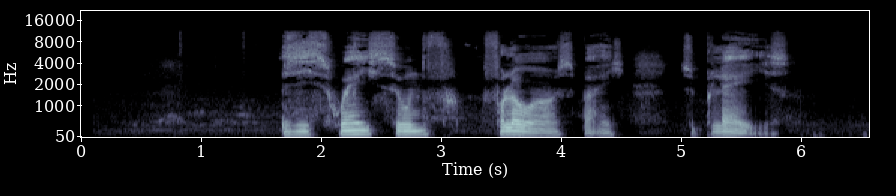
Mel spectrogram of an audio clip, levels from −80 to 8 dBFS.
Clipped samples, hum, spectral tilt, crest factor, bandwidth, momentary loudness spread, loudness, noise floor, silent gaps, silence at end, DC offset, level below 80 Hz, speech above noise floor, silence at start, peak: under 0.1%; none; -4.5 dB/octave; 22 dB; 11.5 kHz; 18 LU; -21 LUFS; -62 dBFS; none; 0.7 s; under 0.1%; -50 dBFS; 41 dB; 1.65 s; 0 dBFS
